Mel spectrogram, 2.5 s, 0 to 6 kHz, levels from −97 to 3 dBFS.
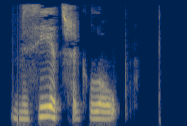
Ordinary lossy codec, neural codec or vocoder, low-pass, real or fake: MP3, 32 kbps; none; 5.4 kHz; real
